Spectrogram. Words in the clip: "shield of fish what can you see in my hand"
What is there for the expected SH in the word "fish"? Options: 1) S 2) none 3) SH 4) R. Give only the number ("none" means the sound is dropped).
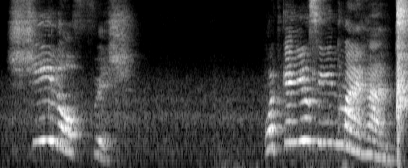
3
